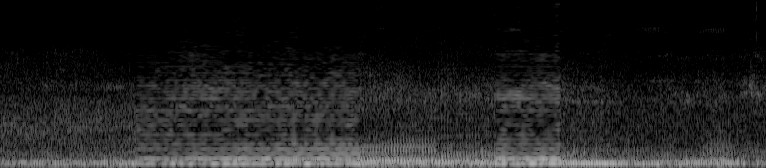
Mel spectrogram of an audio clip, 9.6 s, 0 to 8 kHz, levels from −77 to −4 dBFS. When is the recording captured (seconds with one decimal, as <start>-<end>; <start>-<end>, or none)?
0.0-1.7; 4.5-6.2; 7.0-9.6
